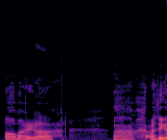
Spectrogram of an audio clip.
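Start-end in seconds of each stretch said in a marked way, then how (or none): 0.1-1.0 sudden high frightened cry, imitated; scared gasp. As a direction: squeak it out in panic as the kid slips. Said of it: "You know, like".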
